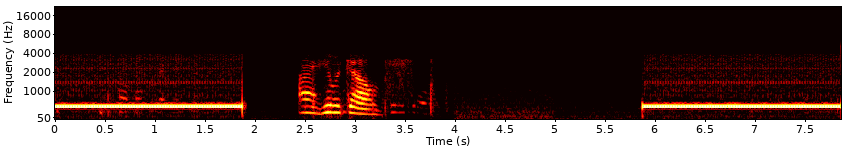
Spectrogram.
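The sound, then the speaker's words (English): A steady, loud electronic telephone tone plays for about two seconds as the last person on a phone list is called, stops while someone briefly speaks, then after a short pause returns, holding one unchanging mid pitch. “this is the last person for us to call up”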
